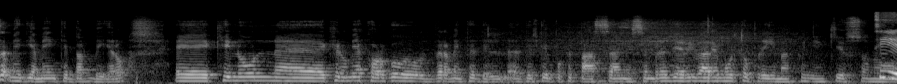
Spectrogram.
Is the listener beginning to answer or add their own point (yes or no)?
yes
